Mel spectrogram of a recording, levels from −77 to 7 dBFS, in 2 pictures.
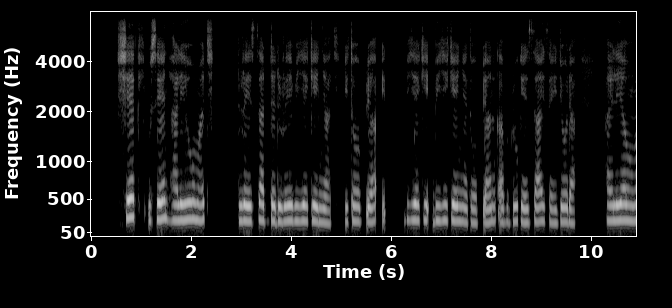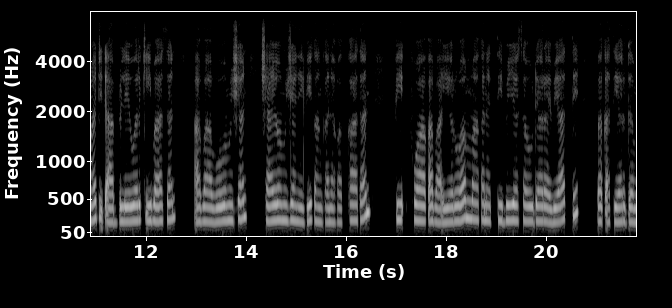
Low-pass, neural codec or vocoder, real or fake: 7.2 kHz; none; real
